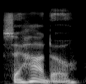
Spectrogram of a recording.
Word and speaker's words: Cerrado: The Brazilian Cerrado, pronounced Cerrado, covers over 500 million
